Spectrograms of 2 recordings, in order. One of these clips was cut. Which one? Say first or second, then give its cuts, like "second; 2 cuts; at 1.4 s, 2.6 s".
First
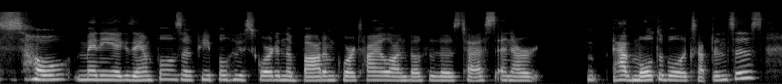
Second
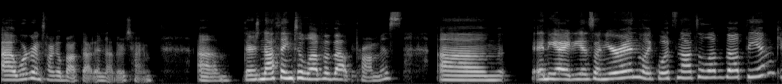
second; 2 cuts; at 2.4 s, 3.5 s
